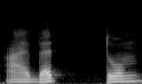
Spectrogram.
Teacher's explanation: cara membacanya adalah dengan meleburkan ke huruf yang kedua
